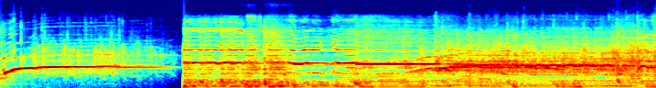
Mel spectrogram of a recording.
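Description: A single long "woo" whoop, rising then held for about two seconds, cut off abruptly by live band music. A singer holds long high notes over drums and bass.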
